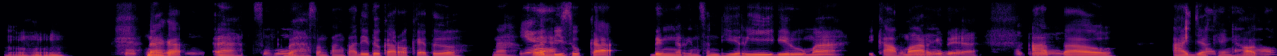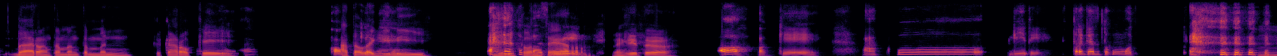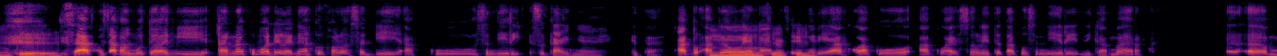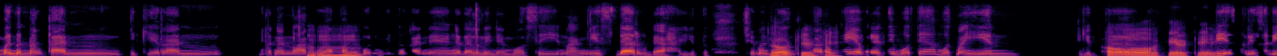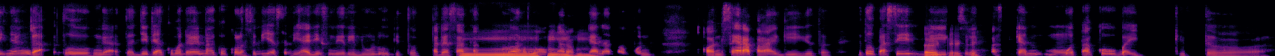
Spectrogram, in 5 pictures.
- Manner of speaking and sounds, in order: tapping; in English: "hangout"; other background noise; laugh; in English: "mood"; laugh; in English: "mood-nya lagi"; in English: "isolated"; in English: "mood-nya, mood"; "modelnya" said as "modelena"; in English: "mood"
- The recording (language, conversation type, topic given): Indonesian, podcast, Bagaimana musik membantu kamu menghadapi stres atau kesedihan?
